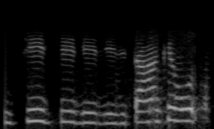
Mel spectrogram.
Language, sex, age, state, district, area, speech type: Sindhi, female, 30-45, Uttar Pradesh, Lucknow, urban, conversation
